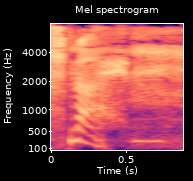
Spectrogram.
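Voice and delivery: hoarse, whispery croak. A narrator's reading. Attacker realising she is dying, croaked denial. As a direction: croak it out in disbelief. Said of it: "krächzte Coles".

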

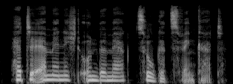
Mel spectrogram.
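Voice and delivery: ordinary delivery, nothing marked

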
